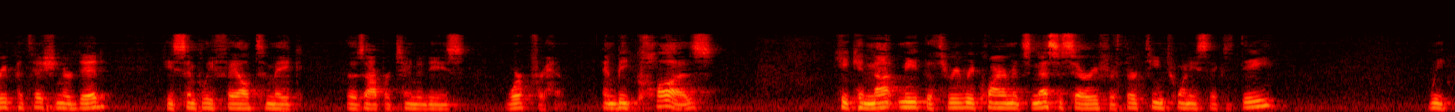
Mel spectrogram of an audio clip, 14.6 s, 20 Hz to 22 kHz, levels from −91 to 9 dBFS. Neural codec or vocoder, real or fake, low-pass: none; real; 7.2 kHz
